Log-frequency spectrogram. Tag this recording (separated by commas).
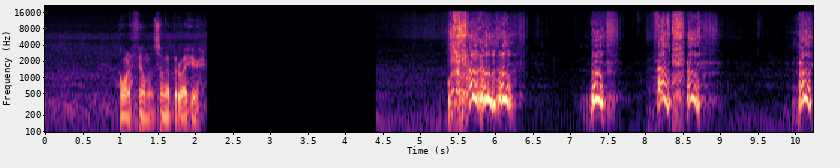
dog growling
